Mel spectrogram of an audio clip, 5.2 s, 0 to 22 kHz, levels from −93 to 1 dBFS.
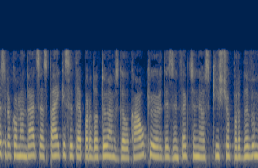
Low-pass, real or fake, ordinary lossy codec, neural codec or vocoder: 7.2 kHz; fake; MP3, 48 kbps; codec, 16 kHz, 1.1 kbps, Voila-Tokenizer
